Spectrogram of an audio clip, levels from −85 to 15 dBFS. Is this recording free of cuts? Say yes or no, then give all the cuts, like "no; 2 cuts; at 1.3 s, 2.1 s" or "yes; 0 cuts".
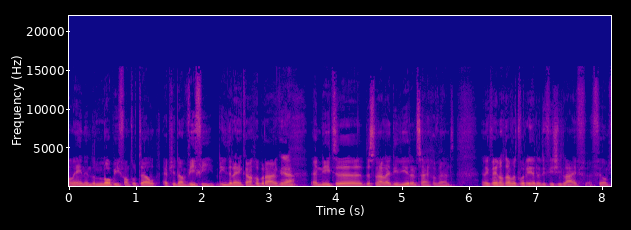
no; 4 cuts; at 1.4 s, 2.3 s, 5.2 s, 6.7 s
